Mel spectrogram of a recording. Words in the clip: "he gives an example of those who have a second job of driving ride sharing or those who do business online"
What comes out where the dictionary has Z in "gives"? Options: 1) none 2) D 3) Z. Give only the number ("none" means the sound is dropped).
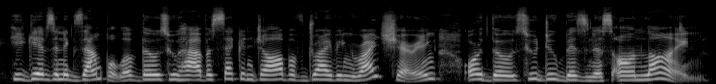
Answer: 3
